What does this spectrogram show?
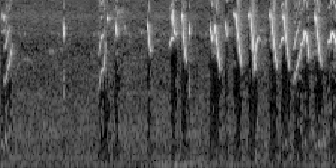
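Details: Several saffron finches sing together: sharp high chirps and downward-sweeping notes, sparse at first and then quickening into a rapid run of steep slurred notes over the last two seconds.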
